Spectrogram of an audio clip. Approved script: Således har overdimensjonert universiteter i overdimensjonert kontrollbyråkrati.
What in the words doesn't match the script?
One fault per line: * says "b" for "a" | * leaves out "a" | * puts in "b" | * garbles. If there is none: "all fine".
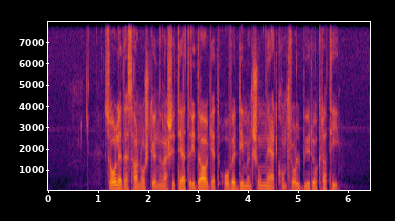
* says "norske" for "overdimensjonert"
* puts in "dag et"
